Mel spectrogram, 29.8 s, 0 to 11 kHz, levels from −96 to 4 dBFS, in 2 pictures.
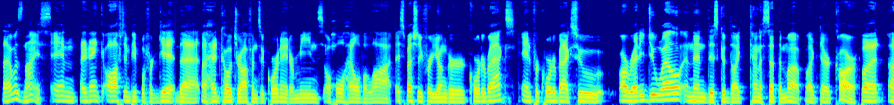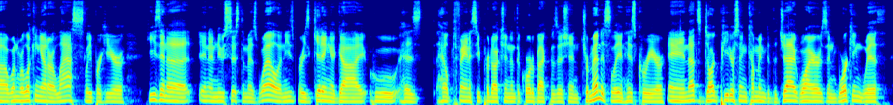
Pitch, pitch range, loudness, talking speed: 130 Hz, 125-140 Hz, -31 LUFS, 195 wpm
